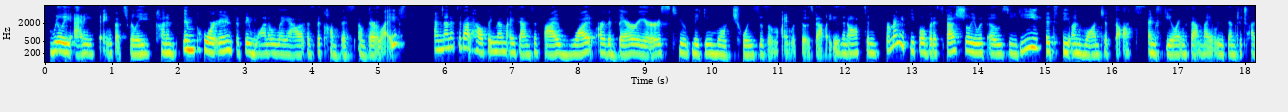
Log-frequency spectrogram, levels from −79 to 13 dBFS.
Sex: female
